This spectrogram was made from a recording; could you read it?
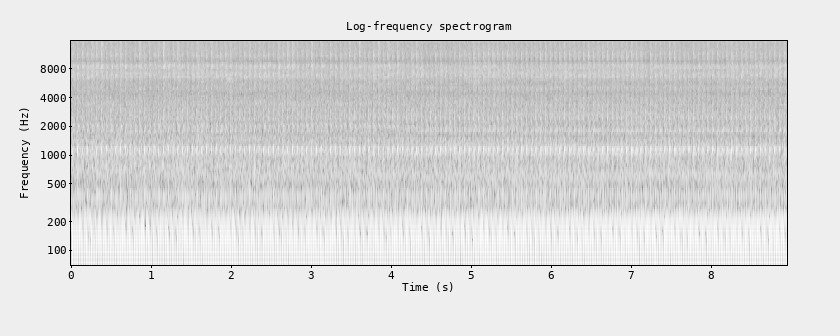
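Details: LG 1007 SNW 7 kg washing machine during spin: loud steady low droning rumble with heavy vibration, far rougher than normal; recurring after others left; cause not identified.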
